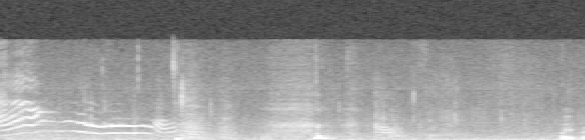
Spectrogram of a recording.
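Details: Just-born Cavalier King Charles Spaniel puppy from Paris's first litter, indoors: one long, high, quavering cry dipping and levelling for a second, followed by soft rustling and small bumps.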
